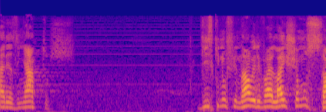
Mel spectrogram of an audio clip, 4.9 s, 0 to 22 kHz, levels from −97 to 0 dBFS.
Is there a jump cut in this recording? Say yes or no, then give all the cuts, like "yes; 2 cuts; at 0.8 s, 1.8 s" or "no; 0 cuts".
no; 0 cuts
